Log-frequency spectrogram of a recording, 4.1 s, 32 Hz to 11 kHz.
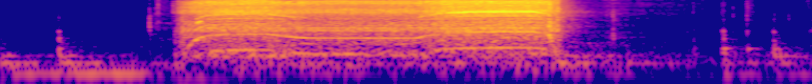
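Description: Small electric drill with a 2 mm bit spinning up about a second in and drilling into the rim of a PVC sleeve for about two seconds. Its whine dips in pitch in the middle and rises again before it stops.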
